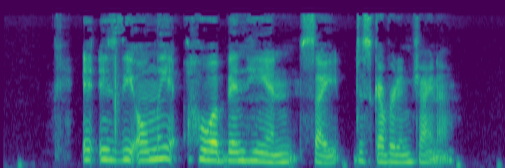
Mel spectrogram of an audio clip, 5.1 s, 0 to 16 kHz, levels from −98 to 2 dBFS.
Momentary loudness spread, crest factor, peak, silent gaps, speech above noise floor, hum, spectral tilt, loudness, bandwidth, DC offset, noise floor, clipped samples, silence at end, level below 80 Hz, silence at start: 7 LU; 20 dB; -6 dBFS; none; 28 dB; none; -3.5 dB/octave; -25 LUFS; 11.5 kHz; under 0.1%; -53 dBFS; under 0.1%; 0.45 s; -60 dBFS; 0.2 s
